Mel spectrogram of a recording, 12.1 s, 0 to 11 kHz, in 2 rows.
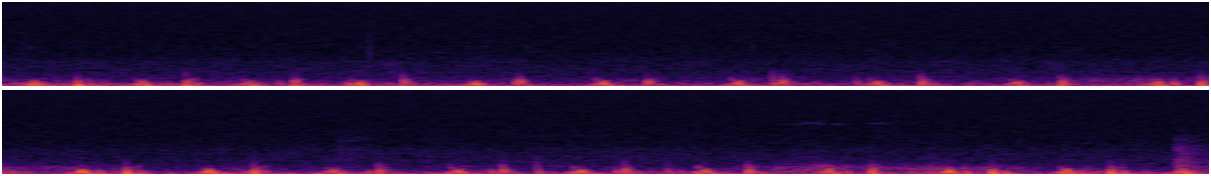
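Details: ASMR heartbeat recording: steady soft low lub-dub pairs, about 60 to 70 beats a minute, over a faint hum; normal heartbeat.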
